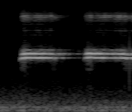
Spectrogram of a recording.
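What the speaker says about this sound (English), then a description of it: "we'll blow a whistle first to warn you so that you have time to take cover" Two sustained, shrill warning whistle blasts from World War I trenches, each lasting about a second, with a short gap between them over a low background rumble.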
